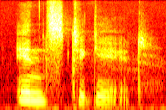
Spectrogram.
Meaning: 1. To bring about by urging or encouraging 2. To goad or urge (a person) forward, especially to wicked actions
- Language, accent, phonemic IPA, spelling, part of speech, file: English, US, /ˈɪnstəɡeɪt/, instigate, verb, En-us-instigate.ogg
